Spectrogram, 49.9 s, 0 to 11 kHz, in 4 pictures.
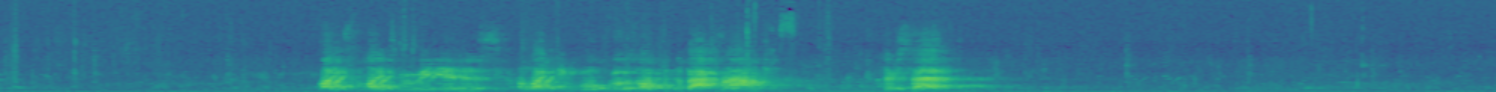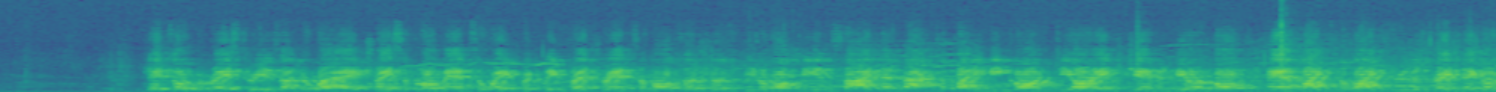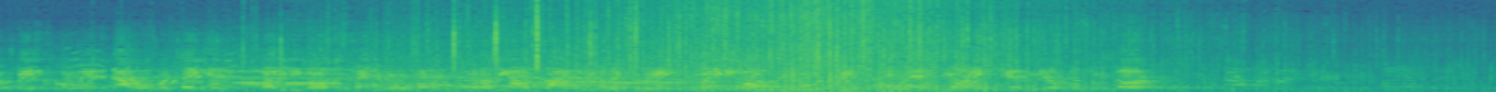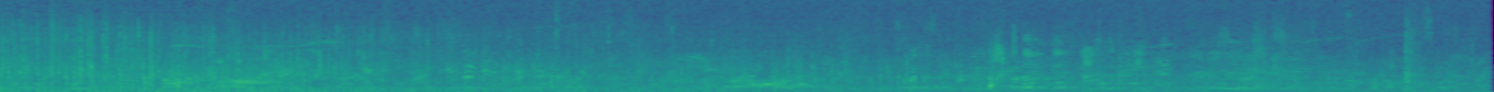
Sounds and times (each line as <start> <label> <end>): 12.6 horses walking by 47.1
12.9 crowd sounds 49.8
